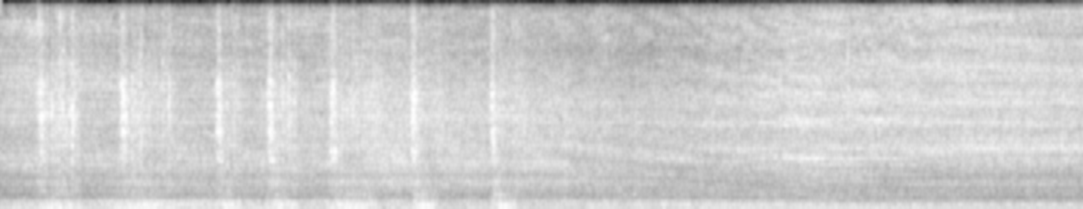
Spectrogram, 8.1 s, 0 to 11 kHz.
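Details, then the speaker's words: 2000 Chevy S10 first start after fuel pump replacement with plugs, wires and injectors reinstalled, air cleaner still off; fires with a few revs, settles to smooth steady idle, no misses or knocks; runs, charging, good oil pressure. "It runs, it's charging, has good oil pressure."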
